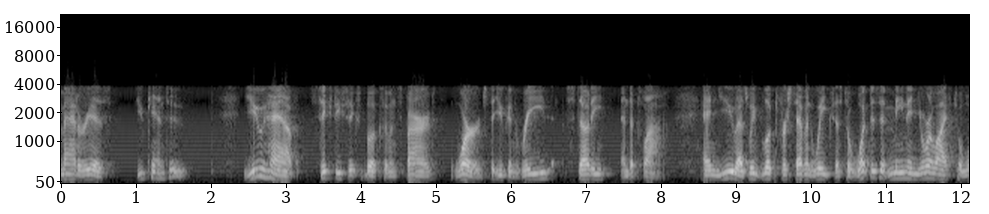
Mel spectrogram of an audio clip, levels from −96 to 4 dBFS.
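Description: Speech running about 12 seconds, heard down a narrowband Bluetooth headset link with a DECT buzz laid underneath the whole way through. The buzz is that steady, thin 100 Hz drone with a stack of harmonics sitting around 30 dB under the speech. It's the signature of a DECT cordless phone or base nearby firing a short radio burst every 10 ms, which the audio circuitry rectifies into a repeating tone. The band is squeezed to roughly 200 Hz up to 3.7 kHz, and the codec damage is plainly audible, which fits the Bluetooth CVSD headset codec on a 64 kbps link. CVSD sends one bit per sample saying only up or down and adapts its step size, so nothing above 4 kHz gets through. Loud high-frequency content outruns the step and distorts, s sounds come out scratchy, and there's a granular hiss riding under the speech. On top of that there are two dropouts of unconcealed Bluetooth headset packet loss. 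One at 2.58 s is 7.5 ms long, consistent with one lost packet. The other, at 9.51 s, is 15 ms, about two packets, falling right after "you as we've" and just before "for seven weeks as". In both, the missing voice packets between headset and phone weren't patched over, so silence or an idle pattern fills the gap and you get a short hole with abrupt edges.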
